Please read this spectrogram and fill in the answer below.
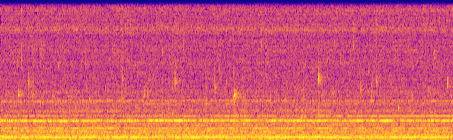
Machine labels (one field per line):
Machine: pump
